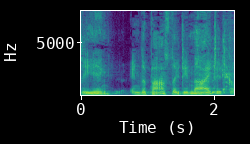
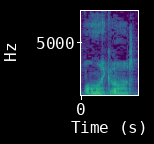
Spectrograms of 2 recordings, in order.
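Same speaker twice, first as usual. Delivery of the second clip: soft, low murmur of dread; worrying; 5 semitones lower, 12 dB quieter than usual. Acted. Drawn from thought to thought at night, hushed worry. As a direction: sink into a quiet, mock-worried mutter. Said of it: "one thought leads to another thought".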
